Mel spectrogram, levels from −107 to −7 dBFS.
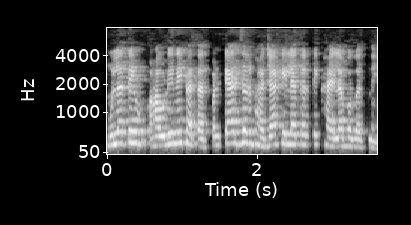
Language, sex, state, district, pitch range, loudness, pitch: Marathi, female, Goa, North and South Goa, 215-265 Hz, -15 LUFS, 235 Hz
